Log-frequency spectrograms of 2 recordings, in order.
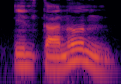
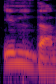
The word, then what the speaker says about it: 일단: ইলদান, এটাকে ওরা বলে ইলতান, ইলতানুন হানগুগে, ঠিক আছে? ইলদান না, হবে এটা ইলতান।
